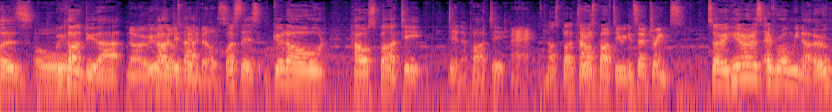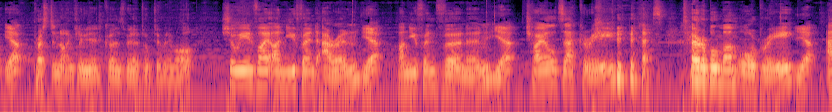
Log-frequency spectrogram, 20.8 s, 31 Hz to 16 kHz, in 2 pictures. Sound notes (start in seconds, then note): 4.3 in a negtaive voice; 5.9 nope sound; 18.0 laughing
